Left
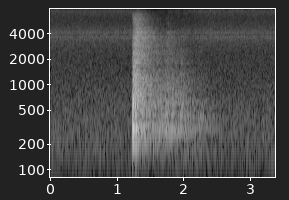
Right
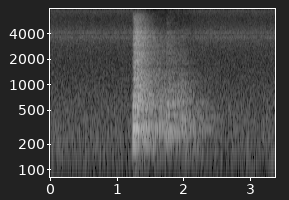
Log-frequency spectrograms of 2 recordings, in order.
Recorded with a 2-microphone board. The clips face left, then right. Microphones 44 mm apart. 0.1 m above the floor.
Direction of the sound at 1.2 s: 80° left.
